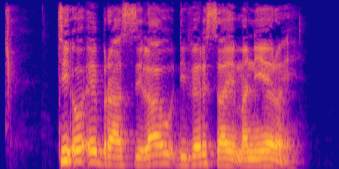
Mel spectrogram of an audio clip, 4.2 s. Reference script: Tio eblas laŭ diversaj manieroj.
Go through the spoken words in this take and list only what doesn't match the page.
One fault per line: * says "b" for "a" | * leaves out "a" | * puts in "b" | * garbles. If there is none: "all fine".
all fine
